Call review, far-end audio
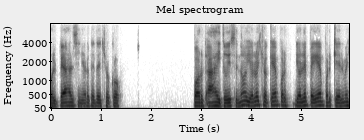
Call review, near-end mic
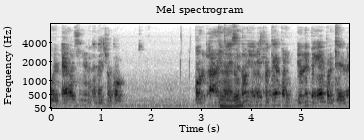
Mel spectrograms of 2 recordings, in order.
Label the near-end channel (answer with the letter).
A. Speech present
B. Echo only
A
